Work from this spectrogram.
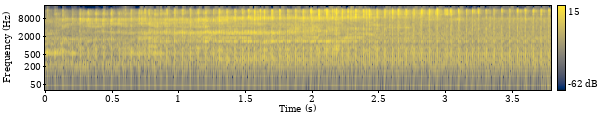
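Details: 1980s MTD Snowflite two-stroke snow blower, bought as a non-starter and running with nothing done to it: buzzy, rapid firing holds steady and even with no stumbling or knocks; the engine is running properly.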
